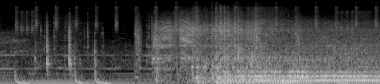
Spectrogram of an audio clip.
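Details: Nissan 240SX S13 KA24DE after rebuilt injectors and fuel pump replacement, in neutral: several slow cranking strokes, catches and runs unevenly, hunting, then stalls; injectors leak-free, owner suspects MAF or vacuum leak.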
